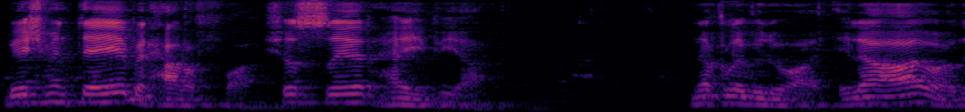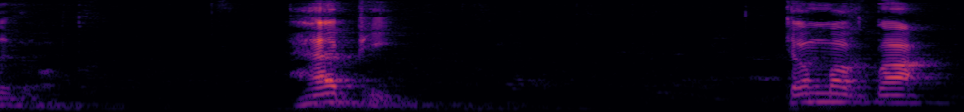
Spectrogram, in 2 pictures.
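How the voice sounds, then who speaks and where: Iraqi man drilling grammar, raised pitch. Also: very animated. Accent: Iraqi Arabic. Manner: drills with quick questions he answers himself. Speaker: English teacher. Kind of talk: exam review lesson.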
